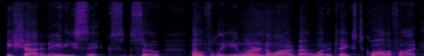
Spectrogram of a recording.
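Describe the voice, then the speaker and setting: Easygoing low-voiced radio host. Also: male voice, quick pace. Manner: chatty, easygoing, trails off mid-sentence. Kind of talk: casual entertainment news chat.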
